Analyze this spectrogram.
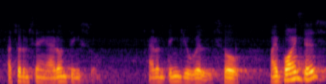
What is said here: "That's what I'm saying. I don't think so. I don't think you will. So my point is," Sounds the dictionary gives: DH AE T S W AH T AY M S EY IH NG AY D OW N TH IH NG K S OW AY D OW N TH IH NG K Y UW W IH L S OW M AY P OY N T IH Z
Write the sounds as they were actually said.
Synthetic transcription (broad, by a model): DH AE T S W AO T AY M S EY IH NG AY D OW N T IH NG K S OW AY D OW N T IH NG K Y UW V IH L S OW M AY P OY N T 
